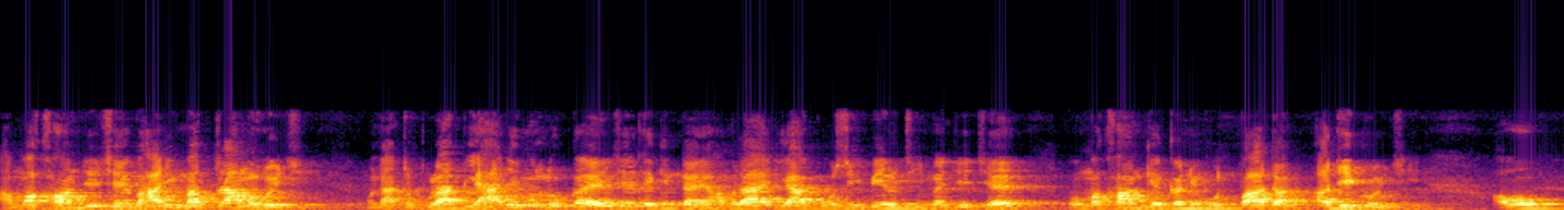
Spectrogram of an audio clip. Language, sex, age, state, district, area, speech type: Maithili, male, 45-60, Bihar, Supaul, urban, spontaneous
